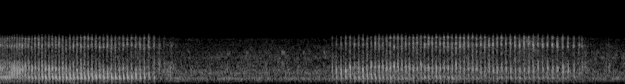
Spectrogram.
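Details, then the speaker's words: Loud, rattling buzz on two long breaths with a quieter stretch between them; heavy snoring. "ये एक मोटर है जो कि खर्राटे ले रही है।"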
